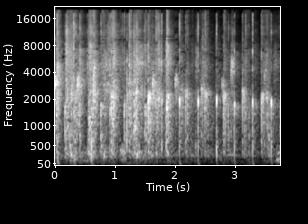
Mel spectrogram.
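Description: A church congregation claps together in a steady, dense round of applause, with individual sharp claps standing out, close and fairly loud.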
